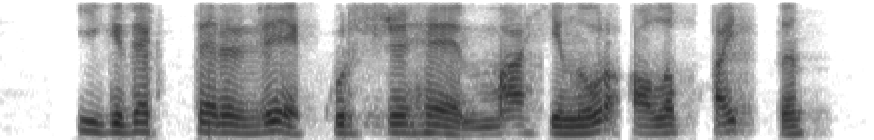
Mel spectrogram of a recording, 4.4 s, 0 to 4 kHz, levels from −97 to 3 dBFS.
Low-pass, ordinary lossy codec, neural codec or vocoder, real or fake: 3.6 kHz; AAC, 24 kbps; vocoder, 24 kHz, 100 mel bands, Vocos; fake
